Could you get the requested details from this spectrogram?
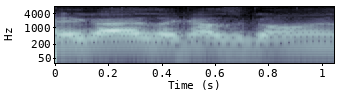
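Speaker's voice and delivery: put-on peppy high energy. Retelling walking into the clinic and greeting staff: imitating own high-energy greeting. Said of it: "brought the high energy".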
